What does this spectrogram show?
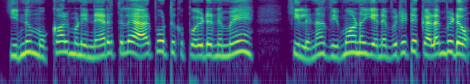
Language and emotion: Tamil, fearful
